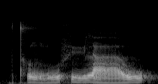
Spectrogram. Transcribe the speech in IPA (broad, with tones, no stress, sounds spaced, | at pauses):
t̪ʰ ʊ˨˩ ŋ m uː˨˥ h yː˨˧ l aː˨˥ w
